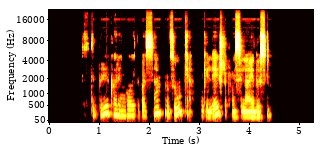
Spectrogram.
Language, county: Lithuanian, Vilnius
